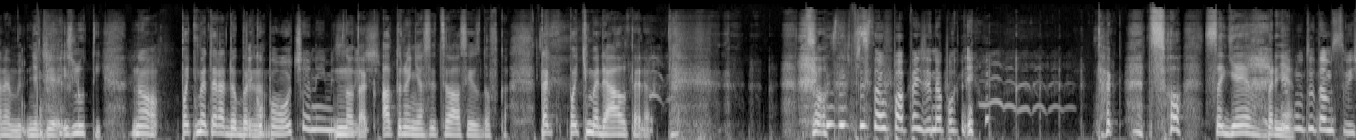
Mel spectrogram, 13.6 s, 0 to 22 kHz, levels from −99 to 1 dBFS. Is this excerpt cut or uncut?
uncut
